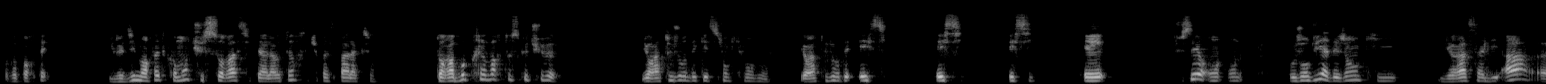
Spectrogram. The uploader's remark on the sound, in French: On enregistre avec nos superbes nouveaux micros. La qualité audio n'est pas aux RDV certes.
